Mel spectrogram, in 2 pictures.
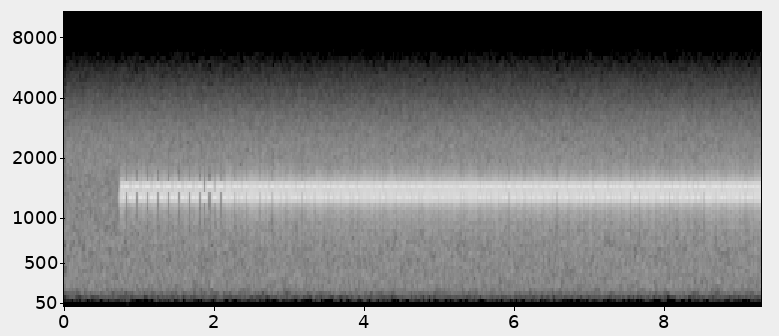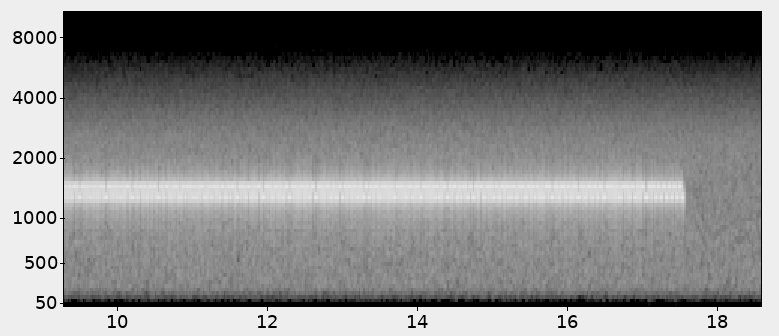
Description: NAVTEX (SITOR-B), 100 baud, 170 Hz shift, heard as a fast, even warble, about 1360 Hz centre. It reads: MDVO SVHB PQRN CLHR ETRZ FSLW UYPU JNRB FVWQ HZEL EFGR IJVQ HTIU WJSI QKRI FVQP NPPD IKKF MUUB SCHS IJPV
